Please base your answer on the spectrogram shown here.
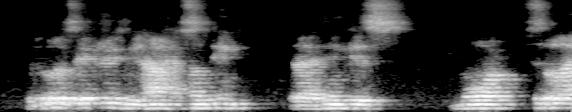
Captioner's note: faintly speaking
